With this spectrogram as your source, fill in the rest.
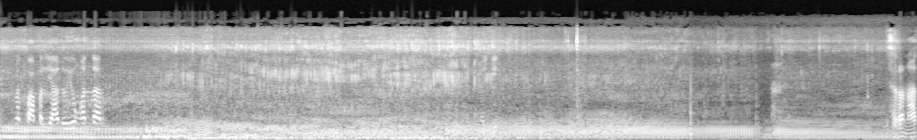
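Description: A misfiring motorcycle engine idles roughly and unevenly close by, sputtering and stumbling throughout, with voices talking over it.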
